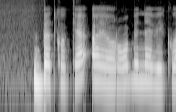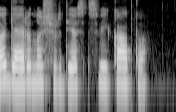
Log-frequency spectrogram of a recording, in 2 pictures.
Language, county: Lithuanian, Panevėžys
